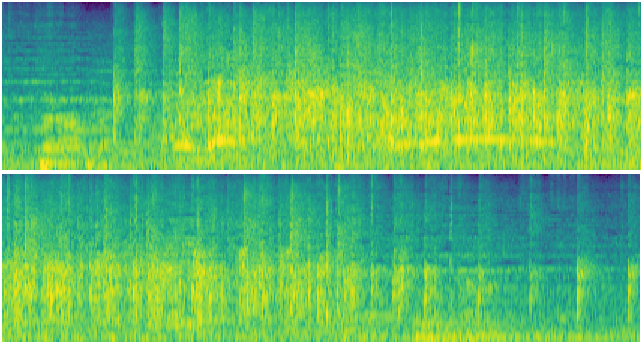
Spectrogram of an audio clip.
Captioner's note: audience cheering, applauding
